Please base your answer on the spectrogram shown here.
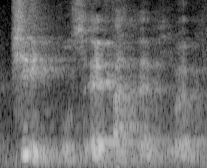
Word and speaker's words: Philippus: Dunque va bene fare anche così secondo me, ma non pronunciare come una F perché non aveva questo valore fino ai tempi bizantini.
